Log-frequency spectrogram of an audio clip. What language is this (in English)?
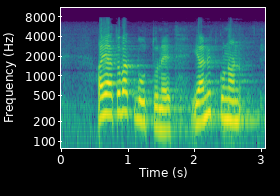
Finnish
